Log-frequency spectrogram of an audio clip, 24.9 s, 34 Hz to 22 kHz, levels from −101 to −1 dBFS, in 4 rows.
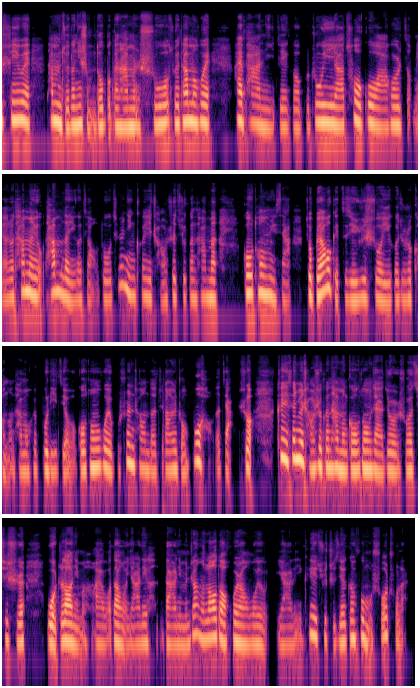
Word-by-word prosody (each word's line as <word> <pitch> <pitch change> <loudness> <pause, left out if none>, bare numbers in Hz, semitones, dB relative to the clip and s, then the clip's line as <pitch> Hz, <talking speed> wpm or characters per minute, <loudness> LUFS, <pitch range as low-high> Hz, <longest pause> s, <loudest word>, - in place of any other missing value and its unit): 是 235 - -2
因 235 - +5
为 215 -4 +4 0.2
他 230 - -6
们 220 -2 +7
觉 175 - -3
得 190 - 0
你 200 +1 +5
什 175 -4 -6
么 - - -10
都 180 - +2
不 185 - -7
跟 185 -1 -2
他 180 0 +2
们 180 0 +3
说， 200 +3 +1
所 205 -1 -1
以 - - +3
他 220 +2 +5
们 220 -1 +6
会 205 -2 +2 0.3
害 225 -2 +4
怕 205 -1 -5
你 175 -2 -4
这 180 -1 -7
个 170 -1 -8
不 180 - -16
注 215 +3 +2
意 205 -1 +5
啊、 185 -1 +1
错 220 +2 +2
过 200 -1 +1
啊， 180 -1 -4
或 190 +1 0
者 180 - -6
怎 - - -17
么 - - -16
样， 185 - -6
他 235 +4 -3
们 225 -4 +5
有 195 - -2
他 225 - 0
们 235 -2 +1
的 190 -3 +1
一 165 - -7
个 175 0 -8
角 - - -17
度。 175 0 -8
就 180 - -23
是 305 -1 -6
您 215 -7 -1
可 195 0 -11
以 185 - -3
尝 170 -1 -14
试 190 - -6
去 185 - -13
跟 185 0 -8
他 190 +1 -10
们 185 -1 0 0.4
沟 220 0 +5
通 220 -2 +2
一 - - -3
下， 170 0 -14 0.2
就 205 - +3
不 200 - -2
要 240 +6 +7
给 200 -11 -6
自 180 - -14
己 170 0 0
预 185 +1 -3
设 180 0 -5
一 160 -1 -3
个 170 0 -8
就 175 - -12
是 180 - -4
可 170 - -13
能 155 - -14
他 175 - -16
们 170 - -5
会 185 - -10
不 185 - +2
理 175 0 -4
解 170 0 -8
我、 - - -10
沟 185 - 0
通 205 +1 +3
会 200 -3 +2
不 180 +1 -15
顺 240 +5 +2
畅 195 -3 -6
的 175 -1 -7
这 205 - -22
样 185 +1 -3
一 - - +1
种 175 +3 -8
不 260 0 +5
好 - - -11
的 - - -11
假 - - -7
设。 - - +1 0.3
可 310 - +5
以 285 - +10
先 290 +2 +6
去 275 - +10
尝 205 -6 -3
试 210 - +3
跟 205 0 +1
他 200 0 +2
们 185 -1 +4
沟 185 0 +2
通 195 -1 +4
一 - - +1
下， 175 -2 -1
就 180 0 -1
是 170 - -6
说： 185 +1 -2
“其 200 +2 -8
实 185 0 -1 0.3
我 175 -3 +5
知 185 - -2
道 190 -1 +8
你 165 - -2
们 190 - -12
爱 175 -1 -7
我， - - -10
但 185 -2 +2
我 165 - -7
压 170 +1 -8
力 180 - -3
很 180 - -14 0.2
大， 175 -2 -4
你 170 - -6
们 165 +1 -6
这 250 - -2
样 250 - -2
的 205 - -1
唠 215 +2 +5
叨 200 -4 +4
会 190 +1 0
让 170 -2 +1
我 175 0 -4
有 165 -4 -5 0.2
压 165 0 -11
力。” 210 +5 -14
可 250 - -2
以 230 - +4
去 210 - -10
直 165 - -15
接 180 0 -1
跟 210 +2 +1
父 215 - -1
母 185 - -3
说 - - -2
出 - - -12
来。 - - -12
190 Hz, 375 characters per minute, -23 LUFS, 175-210 Hz, 0.4 s, 以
